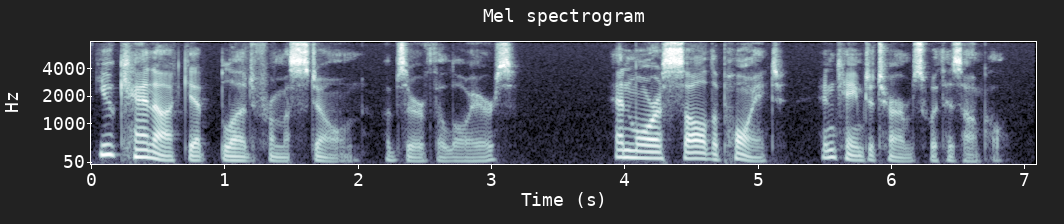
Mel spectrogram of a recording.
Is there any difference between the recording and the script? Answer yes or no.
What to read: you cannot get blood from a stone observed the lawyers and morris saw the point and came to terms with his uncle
no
